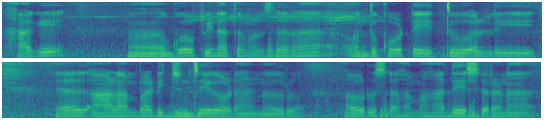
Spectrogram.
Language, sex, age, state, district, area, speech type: Kannada, male, 18-30, Karnataka, Chamarajanagar, urban, spontaneous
